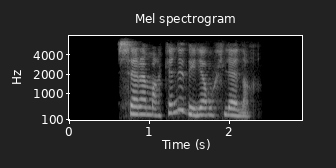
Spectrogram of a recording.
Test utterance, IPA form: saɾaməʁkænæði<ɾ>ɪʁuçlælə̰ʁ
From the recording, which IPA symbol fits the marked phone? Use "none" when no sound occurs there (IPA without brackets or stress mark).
l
